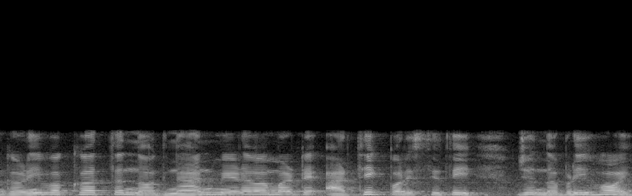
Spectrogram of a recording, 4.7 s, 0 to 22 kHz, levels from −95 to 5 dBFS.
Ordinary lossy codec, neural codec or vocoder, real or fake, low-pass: none; none; real; 7.2 kHz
